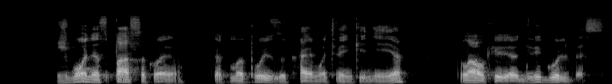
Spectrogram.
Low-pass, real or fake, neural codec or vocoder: 9.9 kHz; fake; vocoder, 44.1 kHz, 128 mel bands, Pupu-Vocoder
